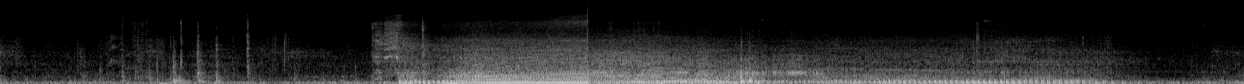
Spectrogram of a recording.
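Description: Gas motor scooter's small engine pulling away under throttle about four seconds in, its pitch rising as it speeds up. It then runs steadily while riding and eases off near the end as the scooter slows. Before it pulls away there are a few light clicks of things being handled.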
